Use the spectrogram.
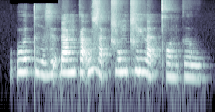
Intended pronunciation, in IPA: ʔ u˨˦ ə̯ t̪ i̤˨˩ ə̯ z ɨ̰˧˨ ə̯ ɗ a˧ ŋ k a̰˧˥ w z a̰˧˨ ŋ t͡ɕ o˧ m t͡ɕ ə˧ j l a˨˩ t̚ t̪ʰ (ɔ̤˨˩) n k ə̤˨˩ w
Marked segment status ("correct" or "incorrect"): correct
